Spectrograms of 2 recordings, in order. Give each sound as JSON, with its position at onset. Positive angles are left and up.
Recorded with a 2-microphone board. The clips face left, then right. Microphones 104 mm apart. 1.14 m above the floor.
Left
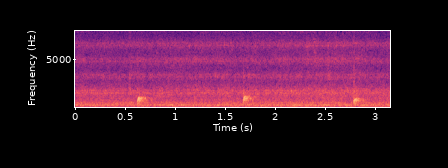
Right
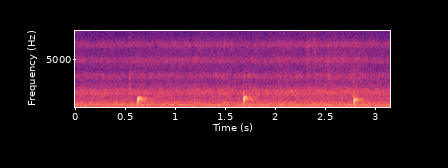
{"t": 0.6, "sound": "a pop", "side_deg": -30, "distance_m": 0.7}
